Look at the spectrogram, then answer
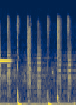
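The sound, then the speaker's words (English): A phone rings with a music-style ringtone: a steady electronic beat of deep thumping kicks and crisp hissy hits repeating in a quick rhythm, fairly loud and with no one talking over it. “It's my phone! The fuck is that?”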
